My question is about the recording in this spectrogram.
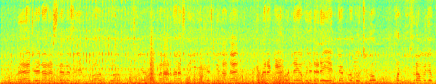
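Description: Strong wind buffeting the microphone on a moving motorcycle, a heavy, steady rumble, with a man talking over it.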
